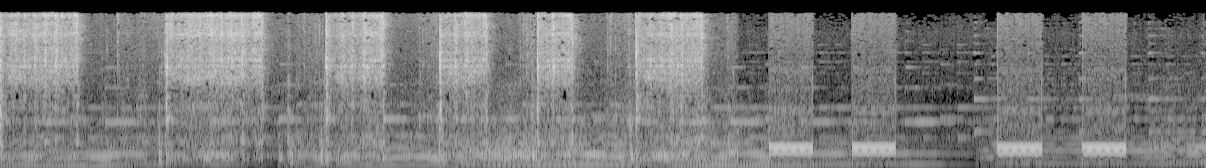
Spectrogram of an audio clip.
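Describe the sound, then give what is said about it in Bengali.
Telephone number being dialled and then ringing: a long run of noisy mechanical rattling bursts, followed near the end by short, clear ringing tones that come in two pairs. “সামলে নিয়ে বাকি নম্বর dial করতে ring বাজল।”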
